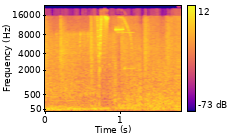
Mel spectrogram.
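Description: Explosions and gunfire at Al-Shifa hospital in Gaza at night, heard as a continuous loud rumble of booms with sharp bursts of shots throughout, no voices.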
